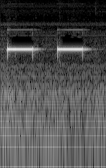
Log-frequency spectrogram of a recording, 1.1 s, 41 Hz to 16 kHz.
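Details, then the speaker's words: Repeating high-pitched electronic beeps in pairs from an LTV-1200 mechanical ventilator: low pressure alarm, signalling lost circuit pressure from a leak, circuit disconnection or dislodged ET tube. "low pressure this limit is set to alert you when there's a loss of pressure in the circuit basically the air is not staying in the circuit because there's a leak somewhere maybe the circuit has become disconnected from the advanced"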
